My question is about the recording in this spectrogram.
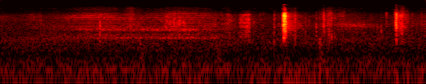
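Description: Bamboo sticks of a wooden burr puzzle rubbing faintly as they are pushed back into the assembly, with one sharp click about one and a half seconds in, over a low steady hum.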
